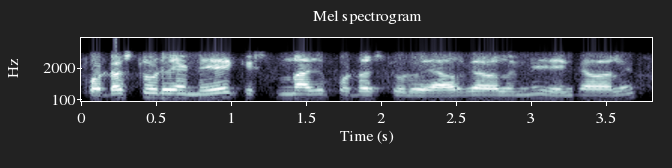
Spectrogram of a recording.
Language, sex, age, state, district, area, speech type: Telugu, male, 60+, Andhra Pradesh, Eluru, rural, conversation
